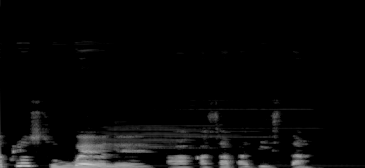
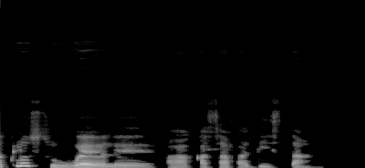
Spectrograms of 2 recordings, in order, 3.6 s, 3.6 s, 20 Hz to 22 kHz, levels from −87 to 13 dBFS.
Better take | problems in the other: second | noise reduction (classical method Wiener filter)

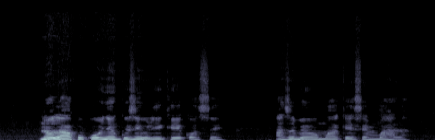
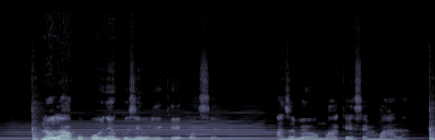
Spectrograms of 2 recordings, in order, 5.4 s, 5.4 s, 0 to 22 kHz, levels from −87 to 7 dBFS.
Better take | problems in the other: first | background sound (Bowed string instrument + Wind instrument, woodwind instrument); 12 dB below the speech

